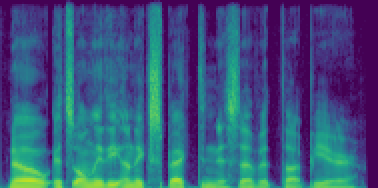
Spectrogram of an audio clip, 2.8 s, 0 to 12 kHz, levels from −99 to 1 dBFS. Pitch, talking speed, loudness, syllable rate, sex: 105 Hz, 190 wpm, -18 LUFS, 5.8 syllables/s, male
